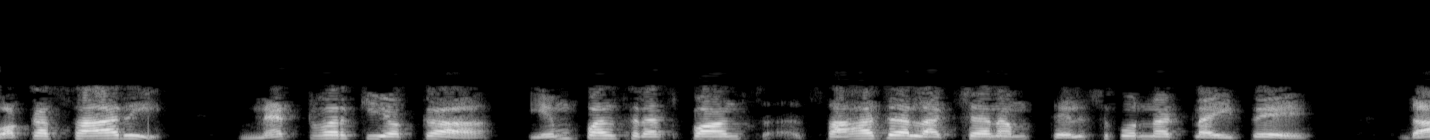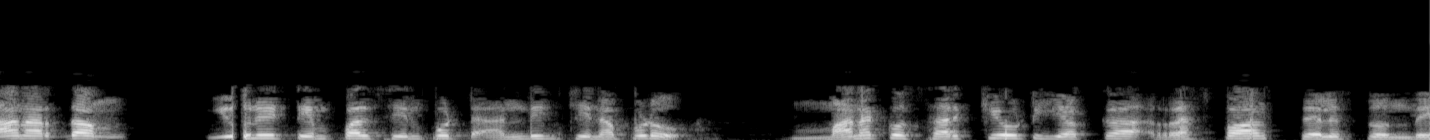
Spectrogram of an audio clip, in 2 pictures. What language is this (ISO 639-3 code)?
tel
